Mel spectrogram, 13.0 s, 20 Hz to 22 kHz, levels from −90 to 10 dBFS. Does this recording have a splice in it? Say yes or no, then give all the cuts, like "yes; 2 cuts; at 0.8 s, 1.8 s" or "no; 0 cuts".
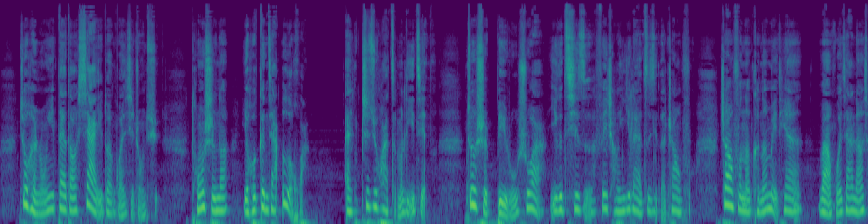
no; 0 cuts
